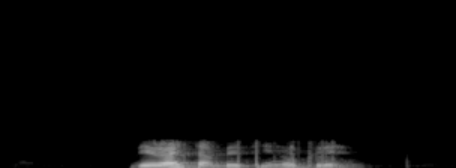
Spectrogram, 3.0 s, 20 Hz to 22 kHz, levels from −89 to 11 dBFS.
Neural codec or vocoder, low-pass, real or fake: none; 3.6 kHz; real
